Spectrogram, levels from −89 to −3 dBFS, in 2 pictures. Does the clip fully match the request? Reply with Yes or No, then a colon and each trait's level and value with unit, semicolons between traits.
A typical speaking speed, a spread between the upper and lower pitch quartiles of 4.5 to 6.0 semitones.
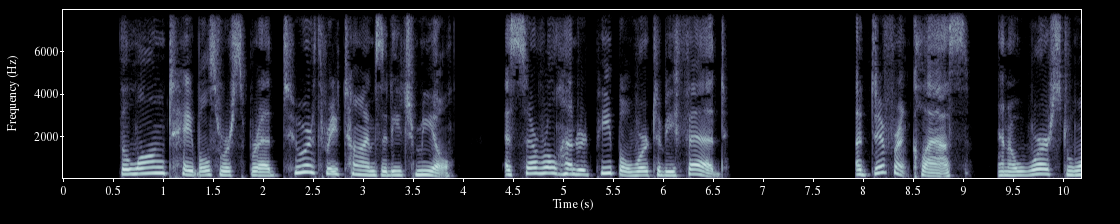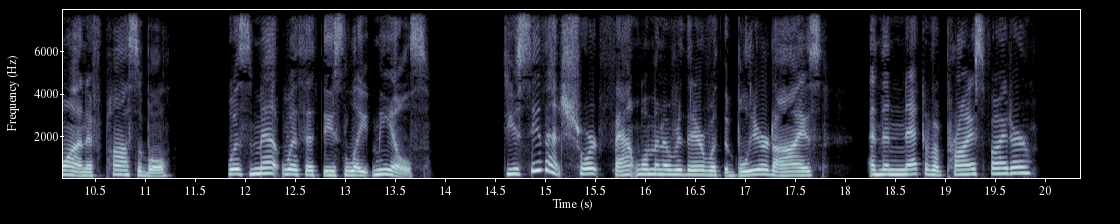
No: average, 165 wpm; average, 4.0 semitones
